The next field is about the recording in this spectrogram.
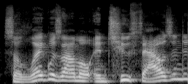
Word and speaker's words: Leguizamo: Leguizamo? – Yeah, Leguizamo. – I really can't pronounce anybody's names, can I? – No, you're usually pretty good. His is weird. Like, you said it right phonetically.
